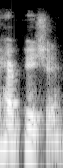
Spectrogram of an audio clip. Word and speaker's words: Hypatia: You can pronounce names better than I can. No, you got it right, Hypatia.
